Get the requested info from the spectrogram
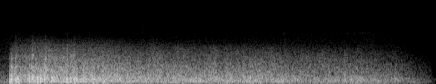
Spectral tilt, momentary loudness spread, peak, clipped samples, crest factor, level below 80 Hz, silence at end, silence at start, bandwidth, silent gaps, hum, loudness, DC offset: -11 dB/octave; 14 LU; 0 dBFS; under 0.1%; 18 dB; -34 dBFS; 0.15 s; 0 s; 6 kHz; none; none; -20 LUFS; under 0.1%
